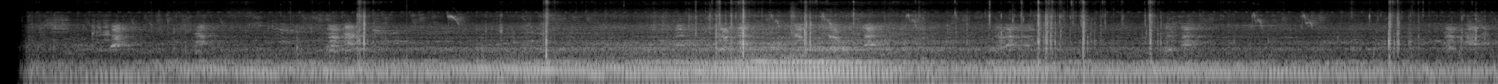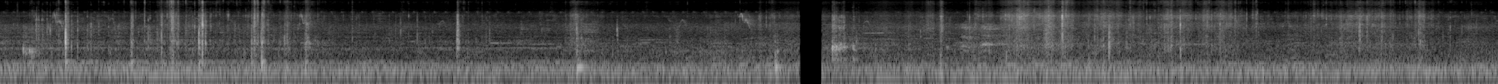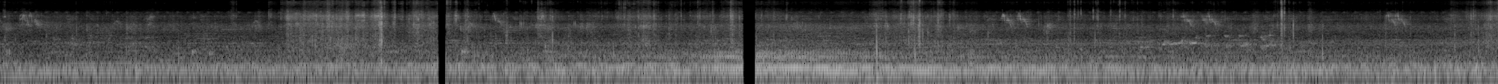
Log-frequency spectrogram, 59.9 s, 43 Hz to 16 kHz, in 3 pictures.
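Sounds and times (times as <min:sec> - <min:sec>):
fish slapping in plastic basket: 0:13.2 - 0:15.5.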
